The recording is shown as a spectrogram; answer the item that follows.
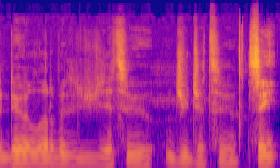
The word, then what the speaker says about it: jiu-jitsu: Anyways, just like in traditional Brazilian jiu-jitsu matches. Said it right that time, buddy. Well, I've been jiu-jitsu. Jiu-jitsu. Really too much emphasis on the first syllable, though.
